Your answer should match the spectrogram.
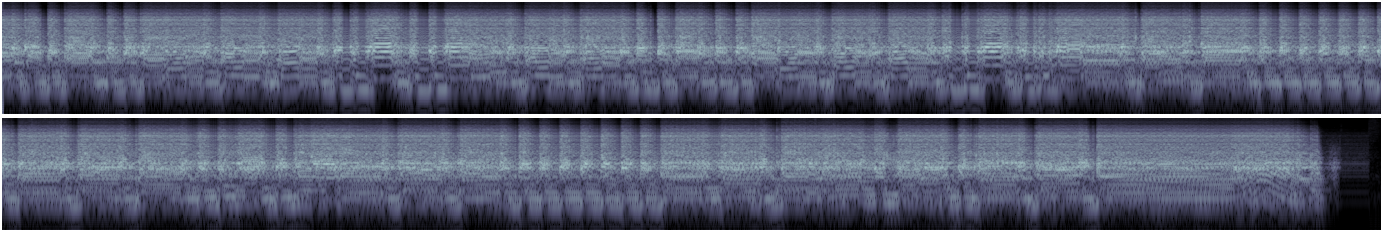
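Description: A heavily distorted electric guitar playing a djent riff through a high-gain Revv amp, set for a dry, mid-forward tone with the low end cut back. It is one continuous riff that stops abruptly at the end.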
